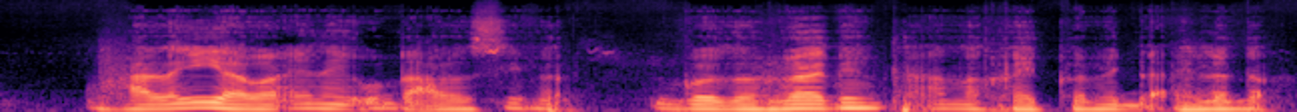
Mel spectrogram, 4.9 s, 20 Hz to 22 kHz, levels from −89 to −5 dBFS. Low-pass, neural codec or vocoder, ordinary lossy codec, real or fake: none; codec, 44.1 kHz, 1.7 kbps, Pupu-Codec; none; fake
